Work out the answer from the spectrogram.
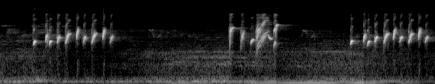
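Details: Wild-caught European goldfinch, captured at El Paso in 2018, recorded 22 March 2020 singing its natural field song: three bursts of quick, bright, high tinkling notes, about four per second, separated by short pauses.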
